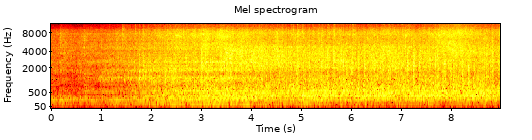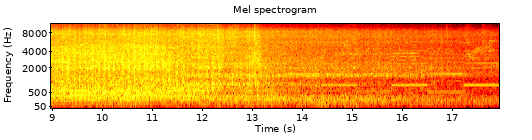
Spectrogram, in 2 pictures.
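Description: Passenger train with a diesel locomotive passing close by at speed without stopping: the noise builds over a couple of seconds, holds loud for about ten seconds as the coaches' wheels run by on the rails, then slowly fades.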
